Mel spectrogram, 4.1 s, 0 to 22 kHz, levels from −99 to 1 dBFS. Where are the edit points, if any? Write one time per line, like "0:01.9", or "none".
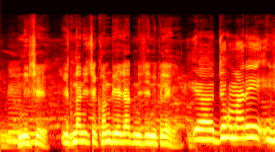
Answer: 0:02.8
